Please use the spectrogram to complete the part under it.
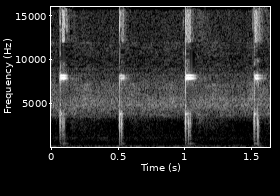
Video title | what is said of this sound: Enormous Geodes Discovered Deep Underground | When you hit a geode that's quartz, you hear a very tinny sound.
